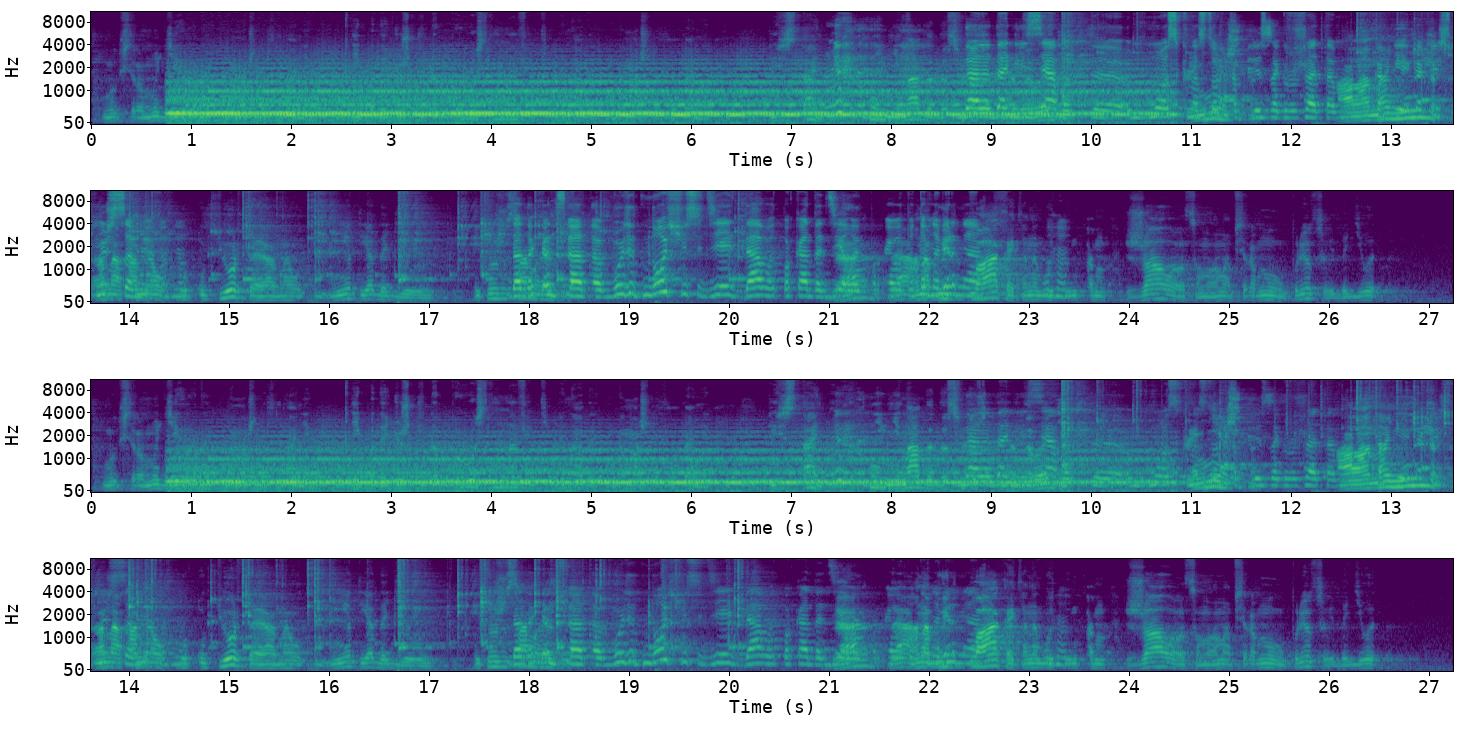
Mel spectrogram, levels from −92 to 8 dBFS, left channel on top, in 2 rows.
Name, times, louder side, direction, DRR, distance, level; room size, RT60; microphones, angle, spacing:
voice 1, 0.0-2.2 2.6-6.2 6.8-7.5 7.8-9.8 10.9-11.5 12.5-17.1 17.4-18.4 20.9-26.5, right 1 dB, 10° right, 9 dB, 0.8 m, -31 dB
sound 1, 0.7-10.9, left 4 dB, 30° left, 0.8 m, -21 dB
voice 2, 7.3-8.2 8.6-11.4 11.6-12.6 12.8-14.6 17.8-22.5 23.2-23.5, left 5 dB, 75° left, 13 dB, 0.7 m, -28 dB
sound 2, 9.5-11.0 11.3-11.5 11.8-14.3 14.6-17.7 17.9-18.9 19.2-19.6 20.0-20.2, right 3 dB, 65° right, 4.3 m, -38 dB
29.5 x 14.5 x 8.5 m, 1.3 s
head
